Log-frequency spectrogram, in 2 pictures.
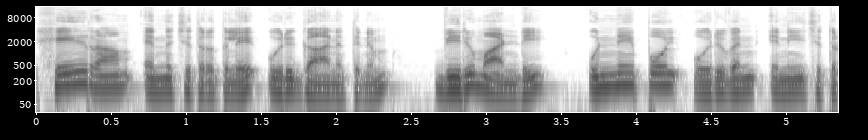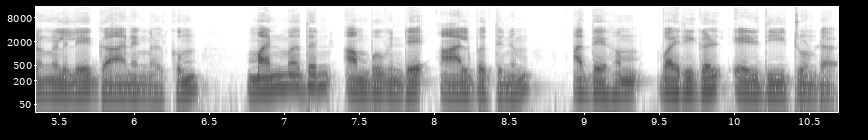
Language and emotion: Malayalam, neutral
